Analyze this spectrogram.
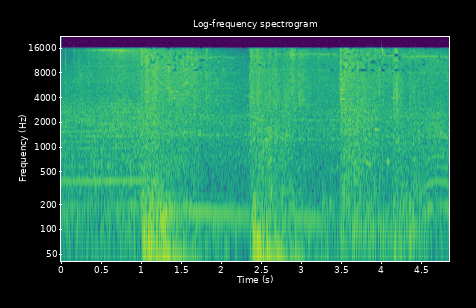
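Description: A car crashes and tumbles with loud bangs.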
